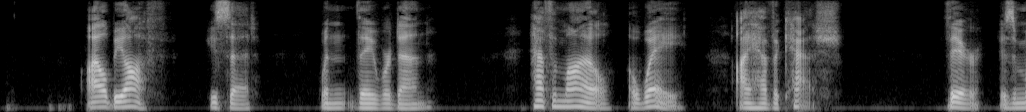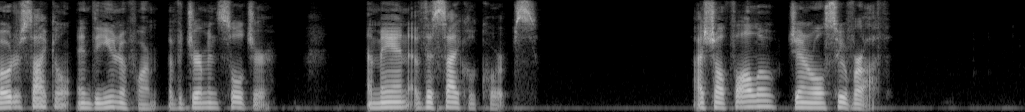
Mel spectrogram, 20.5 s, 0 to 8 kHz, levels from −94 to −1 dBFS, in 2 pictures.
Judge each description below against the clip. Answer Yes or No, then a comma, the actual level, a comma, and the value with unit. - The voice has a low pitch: Yes, low, 125 Hz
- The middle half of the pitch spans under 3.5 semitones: Yes, narrow, 2.4 semitones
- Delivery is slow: Yes, slow, 115 wpm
